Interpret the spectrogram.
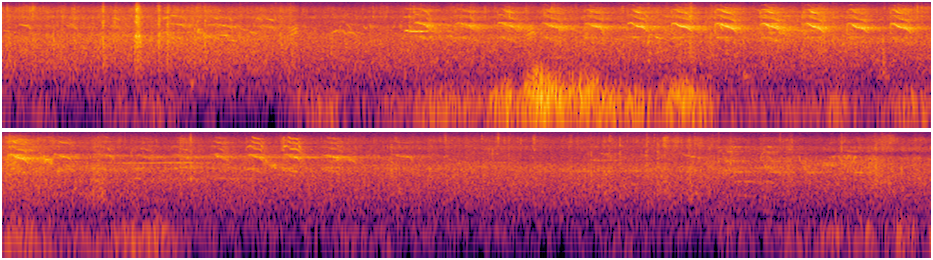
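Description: A bird calling a rapid series of short, high, falling notes, about four a second, from about three seconds in to past the middle, over steady outdoor background noise. A low rumble about three to five seconds in is the loudest sound.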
